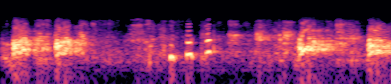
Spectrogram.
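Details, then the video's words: A boxer and a rottweiler at home barking and whining to ask for dinner: bursts of short, harsh barks mixed with higher whimpering yelps, irregular and overlapping, with brief pauses between outbursts. "We want dinner!"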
